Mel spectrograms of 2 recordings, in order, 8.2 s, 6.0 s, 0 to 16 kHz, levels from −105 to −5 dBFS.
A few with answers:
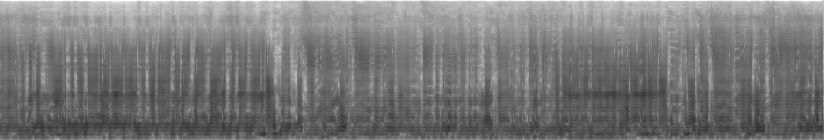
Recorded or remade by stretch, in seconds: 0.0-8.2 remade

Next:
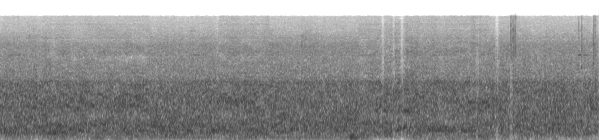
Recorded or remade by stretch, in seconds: 0.0-0.5 recorded; 0.5-1.5 remade; 1.5-2.2 recorded; 2.2-2.7 remade; 2.7-3.6 recorded; 3.6-4.9 remade; 4.9-6.0 recorded

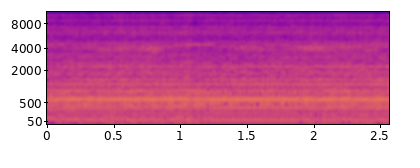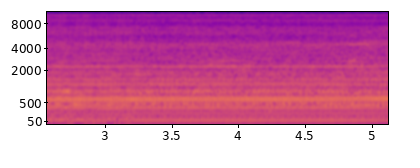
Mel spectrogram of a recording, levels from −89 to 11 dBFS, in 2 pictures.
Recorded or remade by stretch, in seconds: 0.0-1.2 remade; 1.2-1.9 recorded; 1.9-3.2 remade; 3.2-5.1 recorded

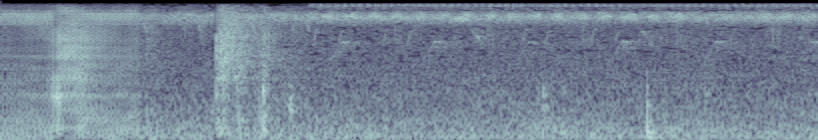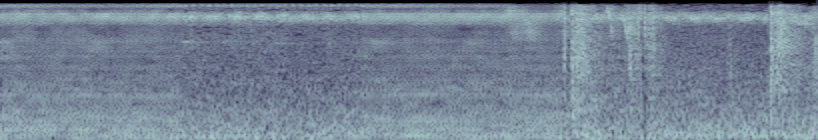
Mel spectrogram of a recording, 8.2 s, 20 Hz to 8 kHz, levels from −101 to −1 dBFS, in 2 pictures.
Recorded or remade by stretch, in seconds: 0.0-0.7 remade; 0.7-4.1 recorded; 4.1-5.0 remade; 5.0-5.9 recorded; 5.9-6.9 remade; 6.9-8.2 recorded

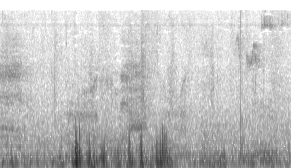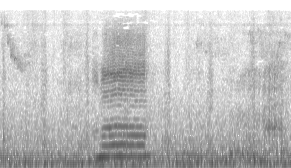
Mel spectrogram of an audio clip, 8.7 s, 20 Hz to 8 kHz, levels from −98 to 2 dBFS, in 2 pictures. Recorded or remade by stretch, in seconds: 0.0-8.7 remade

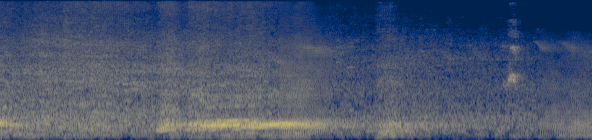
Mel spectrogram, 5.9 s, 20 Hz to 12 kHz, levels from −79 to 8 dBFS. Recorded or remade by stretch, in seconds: 0.0-2.8 recorded; 2.8-3.3 remade; 3.3-5.4 recorded; 5.4-5.9 remade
